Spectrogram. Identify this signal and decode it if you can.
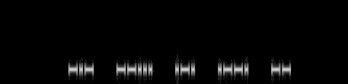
Morse code, heard as a keyed tone, about 47 wpm, spaced as for 26 wpm, 700 Hz. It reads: K7RPM
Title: USA Call Signs - 5 Characters - 3x Character Spacing - 45wpm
